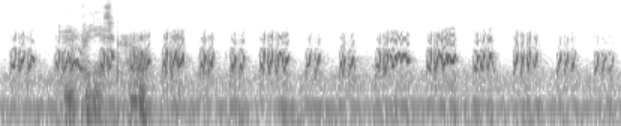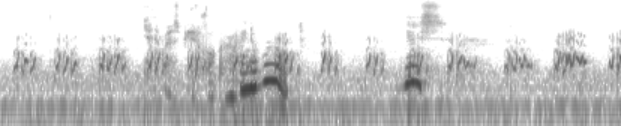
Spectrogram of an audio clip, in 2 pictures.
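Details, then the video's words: Pet guinea pig reacting to fireworks indoors: short pulsed calls repeated steadily about twice a second, each a brief chirping burst, with a few higher squeaks near the end and a low steady hum underneath. "guinea pig reaction to fireworks"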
